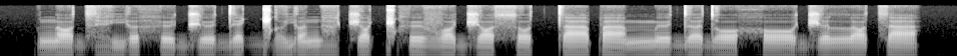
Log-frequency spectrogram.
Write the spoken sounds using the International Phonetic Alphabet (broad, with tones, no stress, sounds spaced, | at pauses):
n ɒ˧˩ d͡z ɛ̤˧˩ j ə˧˩ h ø˧˩ d͡ʒ ø˧˩ d ɛ˦˥ ɡ͡ǁ ʌ˧ j ʌ˦˥ n a̤˥˨ t͡ʃ ɒ˥˨ ǁʰ ø˥˨ v ɒ˦˥ d͡ʒ ɒ˥˨ s ɔ˧ tː aː˦˥ p aː˧ mː ø˦˥ d ɐ˦˥ d ɔː˧ h ɔː˧˩ d͡ʒ ə˥˨ lː ɒ˥˨ t͡s a˥˨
